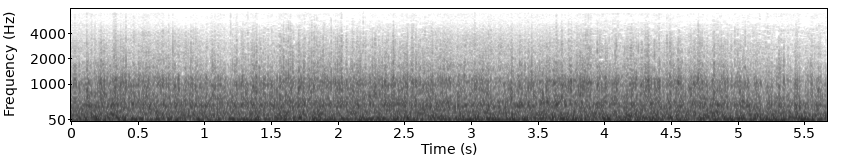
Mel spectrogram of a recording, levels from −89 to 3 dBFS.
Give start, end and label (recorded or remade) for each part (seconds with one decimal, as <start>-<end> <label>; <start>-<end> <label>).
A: 0.0-1.2 remade; 1.2-2.8 recorded; 2.8-3.8 remade; 3.8-5.7 recorded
